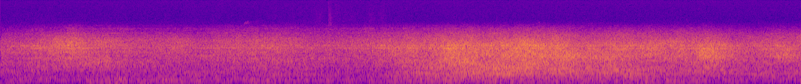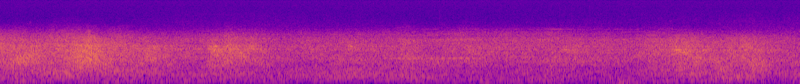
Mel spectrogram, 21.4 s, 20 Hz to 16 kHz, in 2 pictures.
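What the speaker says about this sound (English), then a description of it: "KLM flight 1451 to Toulouse in the SkyTeam livery, Embraer 190" A KLM Embraer 190 jet airliner in SkyTeam livery at Amsterdam Schiphol gives a steady, loud broadband engine roar that swells around the middle and holds, with no talk over it.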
